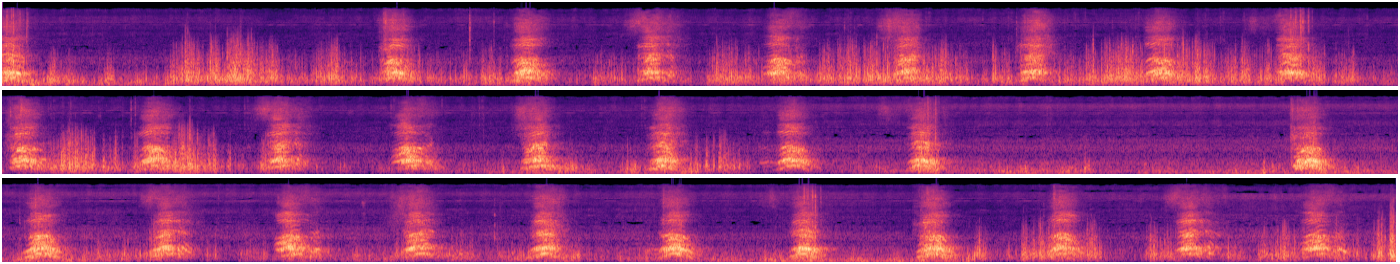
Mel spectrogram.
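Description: Massed boots of a marching formation stamping on the ground in unison, a sharp stamp about once a second. A crowd of voices, plausibly the marchers chanting, runs under the stamps for roughly the first half, then fades.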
